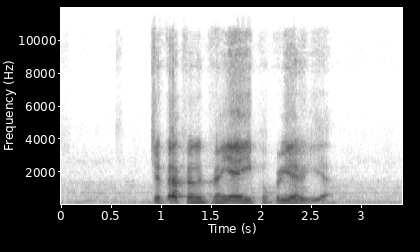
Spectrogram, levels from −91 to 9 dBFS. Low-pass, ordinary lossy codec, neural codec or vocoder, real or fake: 10.8 kHz; Opus, 32 kbps; codec, 24 kHz, 0.9 kbps, WavTokenizer, medium music audio release; fake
